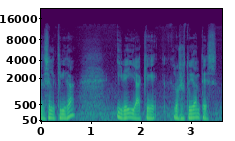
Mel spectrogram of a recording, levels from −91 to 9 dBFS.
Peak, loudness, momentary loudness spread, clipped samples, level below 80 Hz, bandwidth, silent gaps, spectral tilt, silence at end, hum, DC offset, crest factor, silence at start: -10 dBFS; -26 LUFS; 16 LU; under 0.1%; -46 dBFS; 11 kHz; none; -7 dB/octave; 0 s; none; under 0.1%; 16 dB; 0 s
